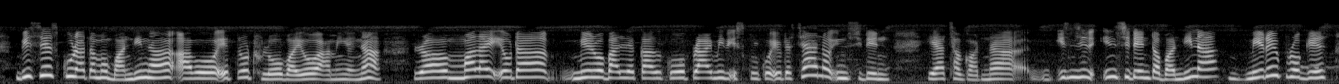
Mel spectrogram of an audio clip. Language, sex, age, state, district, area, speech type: Nepali, female, 18-30, West Bengal, Kalimpong, rural, spontaneous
